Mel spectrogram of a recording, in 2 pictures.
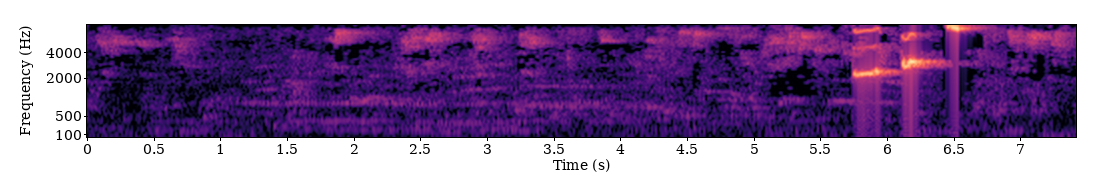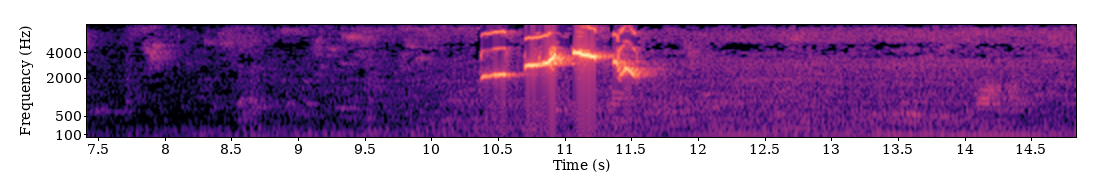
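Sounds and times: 
orange-headed thrush singing warbled whistles: 5.7 - 6.6, 10.4 - 11.8.

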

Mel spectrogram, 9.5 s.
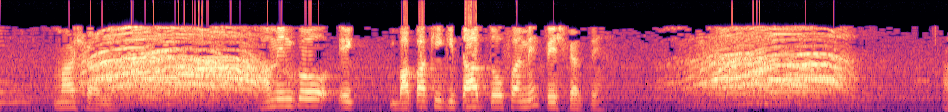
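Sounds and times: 
speech: 0.6 - 1.3, 2.6 - 6.1
Jamia-tul-Madina students cheering joyfully: 0.7 - 2.8, 6.6 - 8.8.

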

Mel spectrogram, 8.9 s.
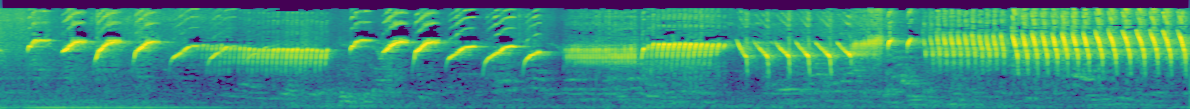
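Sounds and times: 
Atlantic canary singing: 0.0 - 8.9.

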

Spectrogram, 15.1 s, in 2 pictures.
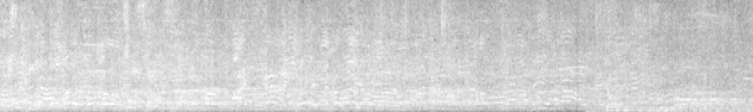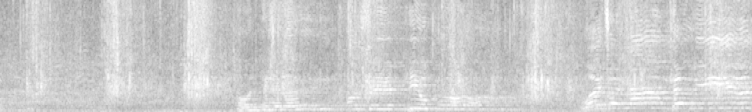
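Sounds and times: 
raised drawn-out voices calling out: 0.0 - 10.1
dense crowd chatter on a busy Hong Kong street during protests: 0.0 - 15.0.

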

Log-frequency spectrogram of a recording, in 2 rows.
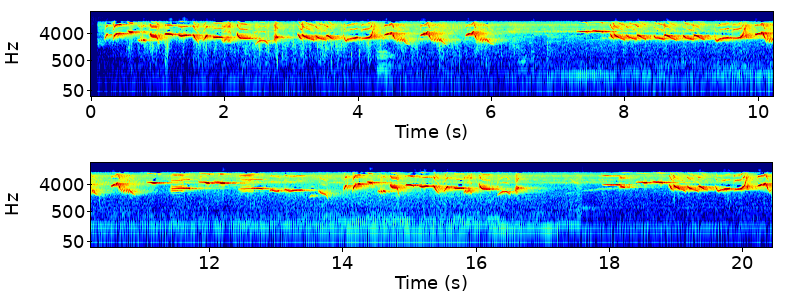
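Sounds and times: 
Oriental magpie-robin singing: 0.1 - 20.4.

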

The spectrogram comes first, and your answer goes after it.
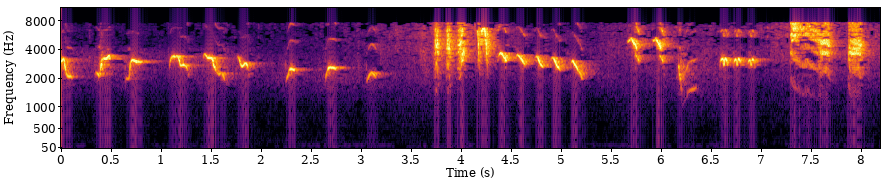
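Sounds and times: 
grey-cheeked bulbul singing chattery whistles and high twitters: 0.0 - 8.1.

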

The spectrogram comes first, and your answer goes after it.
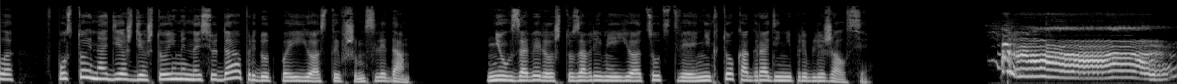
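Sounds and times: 
speech: 0.0 - 4.2, 4.8 - 8.8
animal howling: 9.9 - 11.7.

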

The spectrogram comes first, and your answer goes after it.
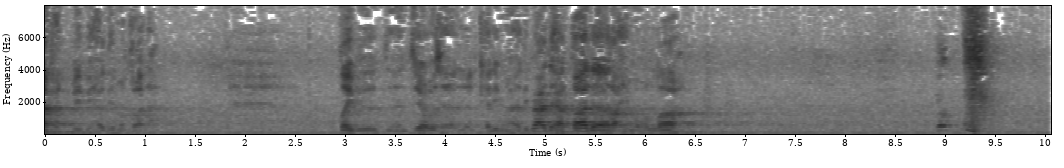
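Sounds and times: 
speech: 0.0 - 1.3, 3.0 - 6.7
person sneezing: 9.0 - 9.7.

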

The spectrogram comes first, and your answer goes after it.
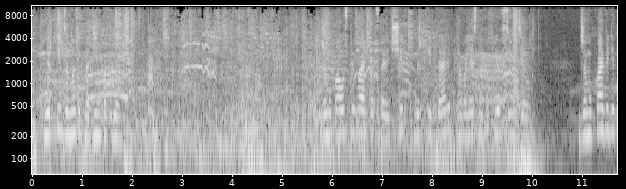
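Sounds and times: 
horse whinnying as it is brought down in a film battle scene: 0.0 - 10.0
speech: 0.2 - 2.6, 5.8 - 10.1, 10.9 - 11.6.

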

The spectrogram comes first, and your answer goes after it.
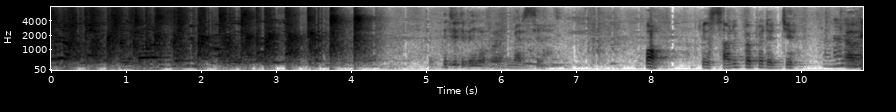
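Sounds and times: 
crowd clapping: 0.0 - 4.5
speech: 8.7 - 10.8.

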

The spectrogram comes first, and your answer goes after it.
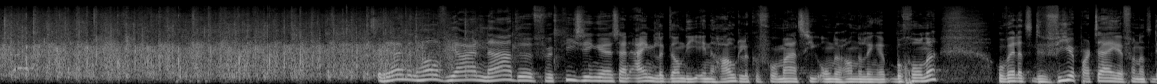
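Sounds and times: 
applause: 0.0 - 5.8
speech: 3.8 - 11.5.

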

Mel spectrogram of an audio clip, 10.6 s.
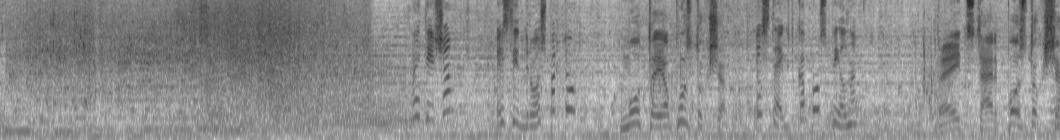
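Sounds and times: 
water falling and trickling: 0.0 - 10.6
speech: 4.3 - 10.6.

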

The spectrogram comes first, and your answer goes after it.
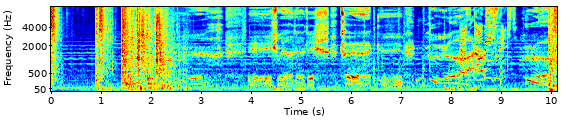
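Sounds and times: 
cabin door kicked open: 0.9 - 2.8
speech: 4.0 - 10.1.

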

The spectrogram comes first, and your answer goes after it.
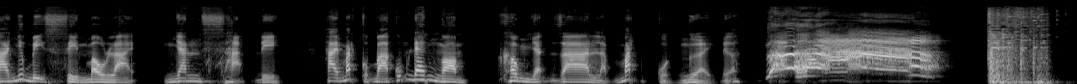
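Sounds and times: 
speech: 0.0 - 7.5
man screaming in terror: 7.6 - 9.6.

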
